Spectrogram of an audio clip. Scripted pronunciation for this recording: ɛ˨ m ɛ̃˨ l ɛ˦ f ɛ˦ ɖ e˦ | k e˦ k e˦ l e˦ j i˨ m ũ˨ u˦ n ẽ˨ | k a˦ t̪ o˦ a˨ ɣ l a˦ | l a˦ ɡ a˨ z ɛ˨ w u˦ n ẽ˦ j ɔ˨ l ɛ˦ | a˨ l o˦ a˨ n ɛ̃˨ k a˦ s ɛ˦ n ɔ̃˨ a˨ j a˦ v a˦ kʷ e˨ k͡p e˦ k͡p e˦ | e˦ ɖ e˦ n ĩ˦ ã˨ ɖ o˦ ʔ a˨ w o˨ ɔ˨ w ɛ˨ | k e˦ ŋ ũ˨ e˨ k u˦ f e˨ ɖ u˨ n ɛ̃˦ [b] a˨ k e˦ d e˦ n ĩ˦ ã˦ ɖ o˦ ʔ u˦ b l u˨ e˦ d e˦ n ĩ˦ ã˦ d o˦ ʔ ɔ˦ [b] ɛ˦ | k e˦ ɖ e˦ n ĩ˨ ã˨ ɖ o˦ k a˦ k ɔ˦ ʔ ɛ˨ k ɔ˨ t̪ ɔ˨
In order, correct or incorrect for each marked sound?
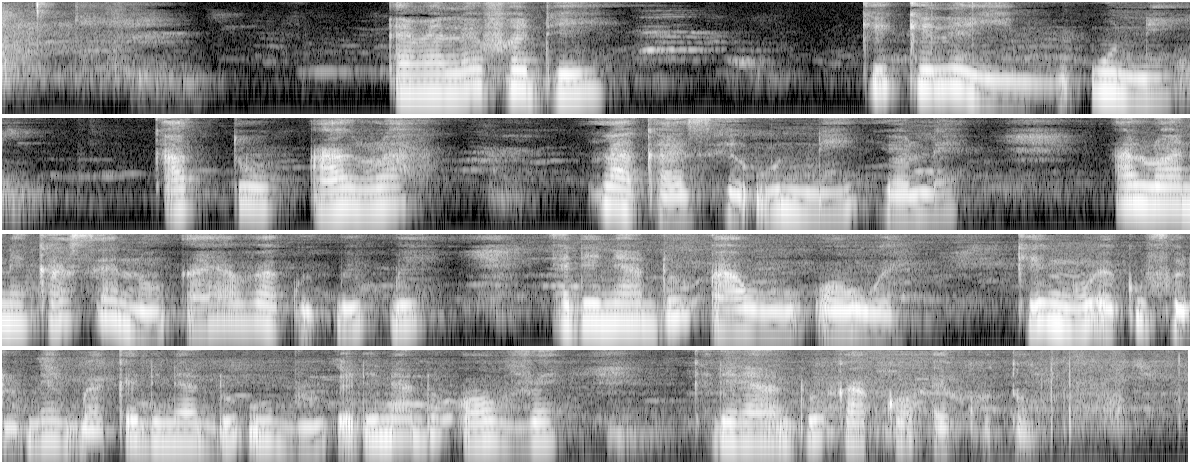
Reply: incorrect: ɡ͡b, incorrect: v

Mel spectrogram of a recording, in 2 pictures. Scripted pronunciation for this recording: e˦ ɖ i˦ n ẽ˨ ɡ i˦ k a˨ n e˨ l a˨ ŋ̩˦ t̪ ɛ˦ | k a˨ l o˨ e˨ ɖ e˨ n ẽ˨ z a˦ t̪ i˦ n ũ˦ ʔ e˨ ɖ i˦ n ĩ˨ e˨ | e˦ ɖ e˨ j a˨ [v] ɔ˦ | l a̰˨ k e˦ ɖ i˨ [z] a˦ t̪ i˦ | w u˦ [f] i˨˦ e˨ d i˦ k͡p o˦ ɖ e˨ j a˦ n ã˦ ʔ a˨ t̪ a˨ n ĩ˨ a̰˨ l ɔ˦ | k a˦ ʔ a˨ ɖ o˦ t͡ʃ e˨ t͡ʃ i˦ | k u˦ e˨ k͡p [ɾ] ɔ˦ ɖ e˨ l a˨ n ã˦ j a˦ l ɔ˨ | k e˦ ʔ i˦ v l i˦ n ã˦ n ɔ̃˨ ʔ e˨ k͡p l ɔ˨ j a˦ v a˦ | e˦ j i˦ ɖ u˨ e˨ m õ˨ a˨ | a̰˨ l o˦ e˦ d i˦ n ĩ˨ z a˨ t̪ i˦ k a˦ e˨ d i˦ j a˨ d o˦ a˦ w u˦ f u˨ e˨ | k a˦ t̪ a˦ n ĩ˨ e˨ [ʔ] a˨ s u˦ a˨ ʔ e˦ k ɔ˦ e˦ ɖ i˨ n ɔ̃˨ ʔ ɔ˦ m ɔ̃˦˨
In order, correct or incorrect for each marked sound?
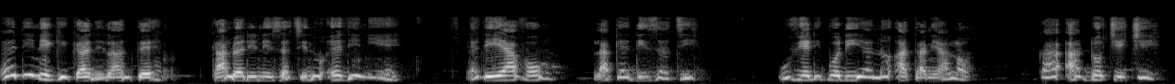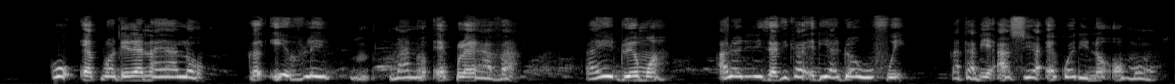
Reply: correct, correct, incorrect: v, incorrect: l, correct

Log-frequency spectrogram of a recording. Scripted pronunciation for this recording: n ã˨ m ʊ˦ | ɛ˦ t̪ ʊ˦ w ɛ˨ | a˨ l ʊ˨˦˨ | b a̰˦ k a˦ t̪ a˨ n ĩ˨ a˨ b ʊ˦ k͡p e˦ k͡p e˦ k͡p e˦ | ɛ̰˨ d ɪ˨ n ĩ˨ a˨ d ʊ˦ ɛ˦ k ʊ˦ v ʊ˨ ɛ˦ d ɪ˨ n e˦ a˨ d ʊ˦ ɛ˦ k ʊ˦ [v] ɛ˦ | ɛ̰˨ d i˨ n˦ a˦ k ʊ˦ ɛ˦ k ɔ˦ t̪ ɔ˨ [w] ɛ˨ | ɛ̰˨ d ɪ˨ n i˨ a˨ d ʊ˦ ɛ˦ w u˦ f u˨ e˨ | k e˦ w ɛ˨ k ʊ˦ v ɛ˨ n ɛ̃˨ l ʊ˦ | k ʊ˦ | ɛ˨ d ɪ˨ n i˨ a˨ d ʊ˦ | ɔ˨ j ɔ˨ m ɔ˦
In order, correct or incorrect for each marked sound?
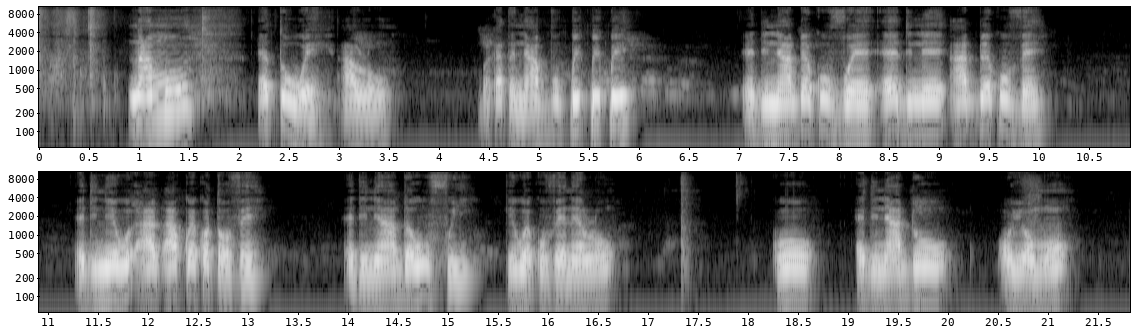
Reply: correct, incorrect: v

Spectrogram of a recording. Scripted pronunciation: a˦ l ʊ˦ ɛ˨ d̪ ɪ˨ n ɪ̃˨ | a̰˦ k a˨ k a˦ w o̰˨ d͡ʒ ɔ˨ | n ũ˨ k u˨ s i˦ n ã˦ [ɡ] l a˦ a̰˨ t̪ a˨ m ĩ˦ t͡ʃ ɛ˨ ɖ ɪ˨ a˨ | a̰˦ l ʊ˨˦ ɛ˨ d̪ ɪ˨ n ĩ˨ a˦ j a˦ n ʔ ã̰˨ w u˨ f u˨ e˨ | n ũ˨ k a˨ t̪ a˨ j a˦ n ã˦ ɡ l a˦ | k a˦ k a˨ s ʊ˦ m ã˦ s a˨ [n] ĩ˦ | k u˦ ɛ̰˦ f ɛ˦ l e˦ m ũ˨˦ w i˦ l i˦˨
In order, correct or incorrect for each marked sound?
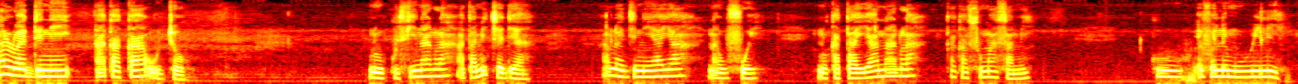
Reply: correct, incorrect: m

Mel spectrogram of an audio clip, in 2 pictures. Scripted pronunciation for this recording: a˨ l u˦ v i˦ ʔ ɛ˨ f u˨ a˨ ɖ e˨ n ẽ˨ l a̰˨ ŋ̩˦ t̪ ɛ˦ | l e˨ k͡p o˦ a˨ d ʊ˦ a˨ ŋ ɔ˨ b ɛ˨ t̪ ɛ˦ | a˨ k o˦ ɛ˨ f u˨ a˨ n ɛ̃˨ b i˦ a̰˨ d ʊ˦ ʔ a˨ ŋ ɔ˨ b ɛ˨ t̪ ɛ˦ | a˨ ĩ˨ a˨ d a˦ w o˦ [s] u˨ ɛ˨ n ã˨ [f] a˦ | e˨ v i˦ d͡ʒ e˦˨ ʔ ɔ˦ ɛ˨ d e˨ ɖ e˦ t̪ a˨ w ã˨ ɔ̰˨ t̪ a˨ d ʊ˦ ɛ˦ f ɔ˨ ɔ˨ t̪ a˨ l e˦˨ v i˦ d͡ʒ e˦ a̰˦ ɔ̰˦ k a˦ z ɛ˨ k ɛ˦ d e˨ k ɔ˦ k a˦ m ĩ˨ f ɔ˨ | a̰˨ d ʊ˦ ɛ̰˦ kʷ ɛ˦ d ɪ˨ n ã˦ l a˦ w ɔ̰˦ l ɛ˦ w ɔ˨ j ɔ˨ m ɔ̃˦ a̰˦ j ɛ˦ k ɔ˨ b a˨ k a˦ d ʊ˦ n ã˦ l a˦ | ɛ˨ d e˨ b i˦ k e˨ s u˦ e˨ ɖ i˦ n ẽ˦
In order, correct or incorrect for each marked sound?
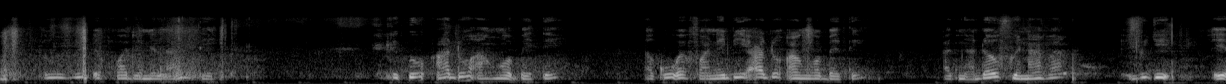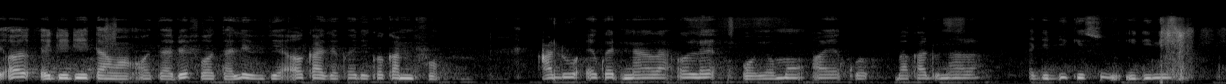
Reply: incorrect: f, incorrect: v

